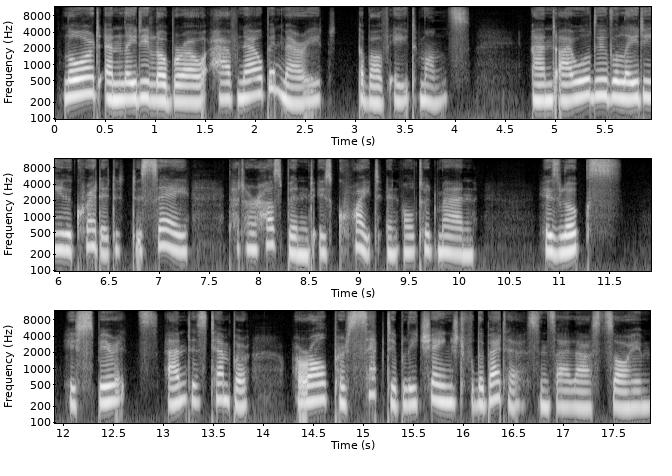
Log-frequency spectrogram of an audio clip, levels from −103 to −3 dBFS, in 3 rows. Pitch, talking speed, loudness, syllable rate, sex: 230 Hz, 160 wpm, -19 LUFS, 4.7 syllables/s, female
